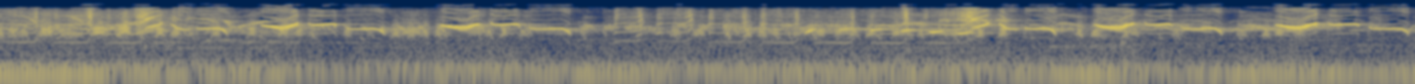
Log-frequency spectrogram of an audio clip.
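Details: Caged Chinese hwamei singing with wings raised and tail fanned, a bird described as a fierce fighter; loud, rich whistled phrases that twist up and down, delivered in quick bursts with brief pauses between them.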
